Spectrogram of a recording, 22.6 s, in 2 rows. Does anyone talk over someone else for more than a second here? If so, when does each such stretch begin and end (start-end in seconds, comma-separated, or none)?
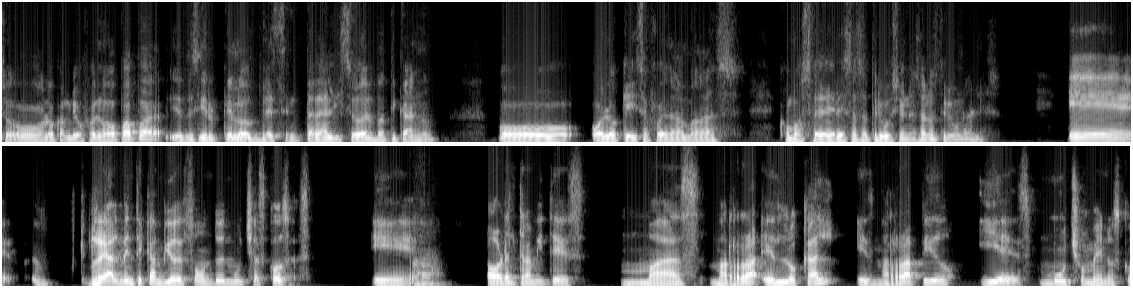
none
